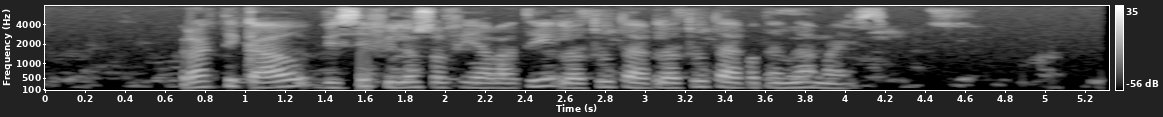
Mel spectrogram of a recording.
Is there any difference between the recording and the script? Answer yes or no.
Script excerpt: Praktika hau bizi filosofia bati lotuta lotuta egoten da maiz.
no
